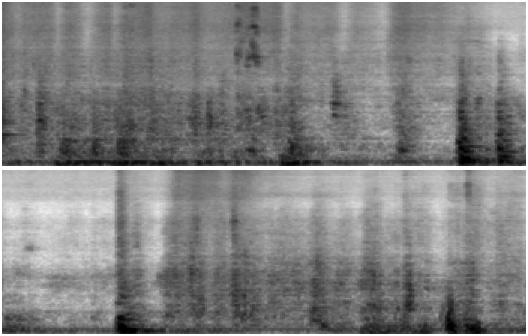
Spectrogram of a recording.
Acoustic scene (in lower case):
kitchen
